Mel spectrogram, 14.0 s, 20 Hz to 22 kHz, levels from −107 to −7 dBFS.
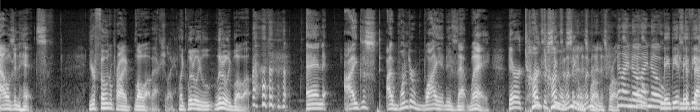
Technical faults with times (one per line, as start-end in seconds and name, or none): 10.67-14.01 doubled audio track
